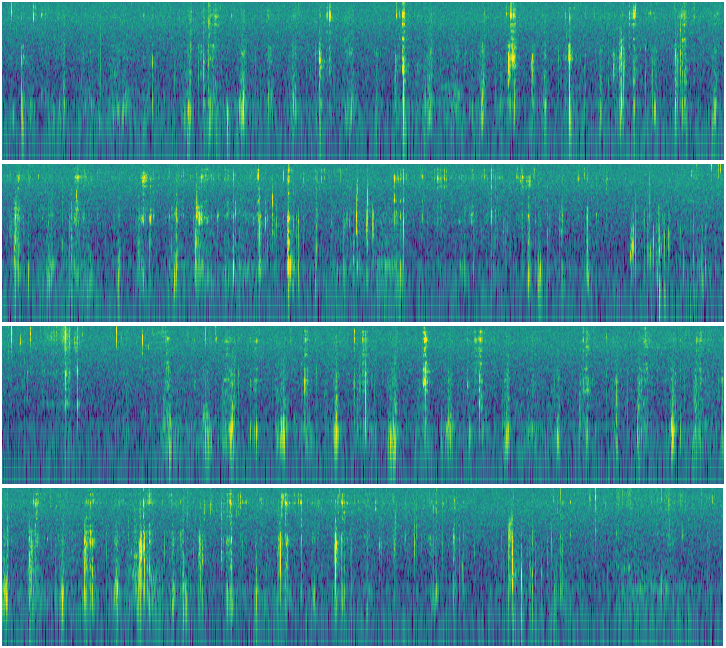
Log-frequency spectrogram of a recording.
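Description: Close-miked biting and chewing of a rich Hokkaido cheese tart, with many short, irregular wet mouth clicks and soft crunches of the crust.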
